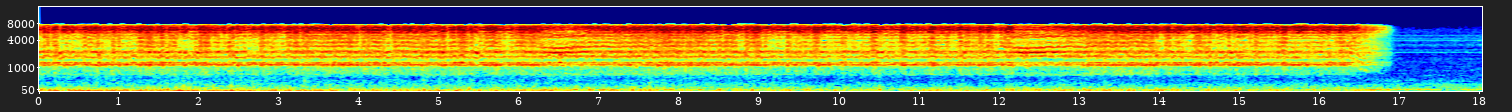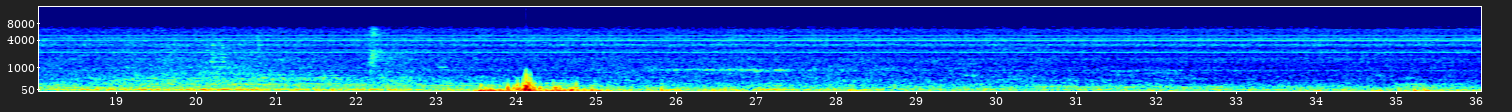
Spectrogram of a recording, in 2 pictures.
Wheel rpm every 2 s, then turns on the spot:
160, 160, 160, 160, 160, 160, 160, 160, 30, 0, 0, 0, 0, 0, 0, 0, 0, 0.
none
